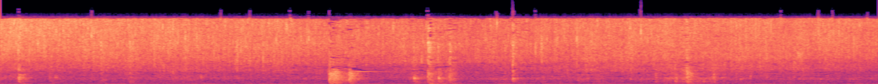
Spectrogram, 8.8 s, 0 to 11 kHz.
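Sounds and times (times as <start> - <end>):
sliced mushrooms frying in a pan: 0.0 - 8.7
clatters and scrapes as mushrooms are tossed around in a pan: 4.2 - 8.2.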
